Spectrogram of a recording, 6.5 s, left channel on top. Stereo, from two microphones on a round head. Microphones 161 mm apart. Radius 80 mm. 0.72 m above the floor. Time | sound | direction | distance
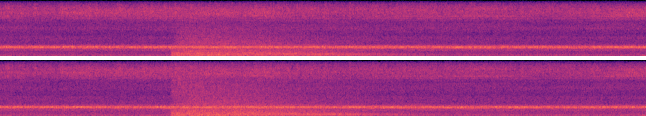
0.0 | an insect | 5° left (ahead or behind) | 3 m
1.7 | an explosion | 80° right | 8 m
